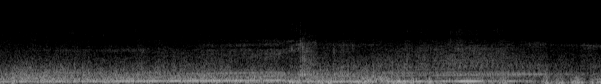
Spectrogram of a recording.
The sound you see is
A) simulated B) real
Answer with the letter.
B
